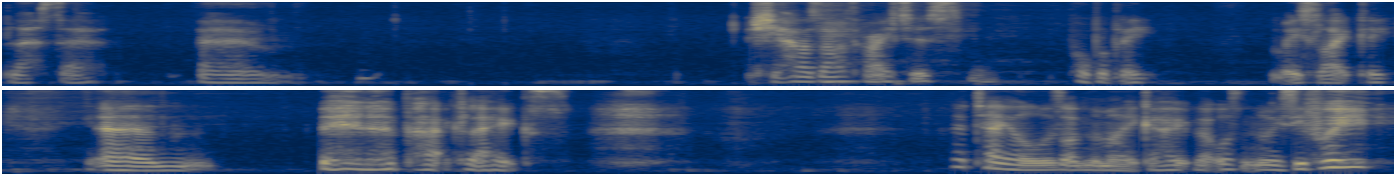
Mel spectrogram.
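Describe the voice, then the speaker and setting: A woman's voice: low-pitched, slow, gravelly, pauses often, warm tone, breathy edge, dry recording. A woman hosting a crafting podcast from her desk at home, talking in a rambling, self-deprecating way with chuckles between thoughts while stuffy with a cold. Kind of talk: casual chatty monologue. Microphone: desk microphone.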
